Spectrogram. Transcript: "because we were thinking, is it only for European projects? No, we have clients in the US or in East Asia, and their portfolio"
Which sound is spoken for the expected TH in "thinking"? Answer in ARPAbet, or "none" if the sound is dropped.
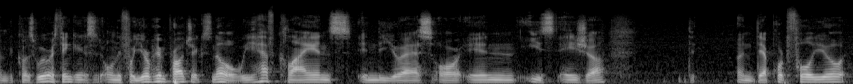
TH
